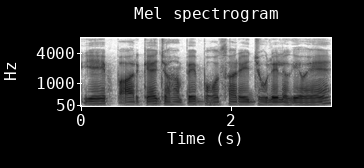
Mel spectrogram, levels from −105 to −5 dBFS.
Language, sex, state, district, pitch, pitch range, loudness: Hindi, male, Chandigarh, Chandigarh, 95 Hz, 95-105 Hz, -19 LUFS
